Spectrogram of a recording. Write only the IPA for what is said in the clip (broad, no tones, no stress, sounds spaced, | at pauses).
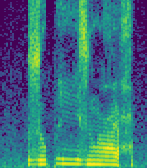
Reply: z o p ɦ iː z ũ ʕ e ħ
